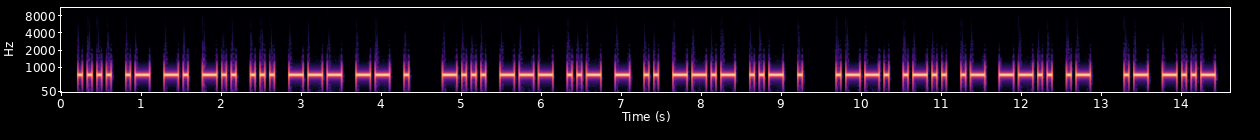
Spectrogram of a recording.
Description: Morse code, heard as a keyed tone, about 20 wpm, 700 Hz. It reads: HANDSOME BOUTIQUE PLAZA AX
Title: Pangram Challenge v2 - 20wpm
